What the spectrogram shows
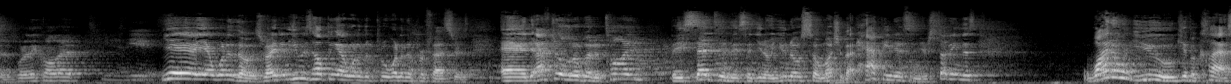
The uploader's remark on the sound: Talk delivered to Emet Outreach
